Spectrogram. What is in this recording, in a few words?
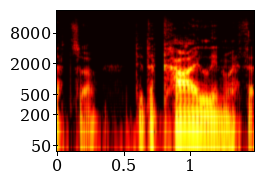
"cael", Welsh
